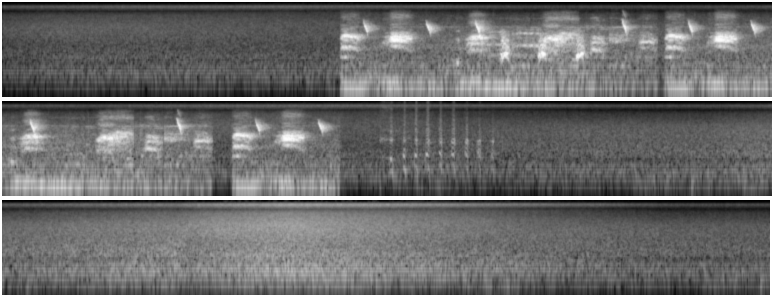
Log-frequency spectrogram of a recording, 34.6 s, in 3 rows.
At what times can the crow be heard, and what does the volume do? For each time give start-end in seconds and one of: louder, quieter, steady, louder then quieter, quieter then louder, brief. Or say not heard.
5.0-16.6 steady.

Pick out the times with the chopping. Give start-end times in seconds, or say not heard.
not heard.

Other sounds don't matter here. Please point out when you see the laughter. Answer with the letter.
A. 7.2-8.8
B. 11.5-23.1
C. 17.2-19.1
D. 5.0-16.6
C.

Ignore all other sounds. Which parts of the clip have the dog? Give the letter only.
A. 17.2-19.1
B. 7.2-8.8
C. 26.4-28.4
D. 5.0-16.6
B.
